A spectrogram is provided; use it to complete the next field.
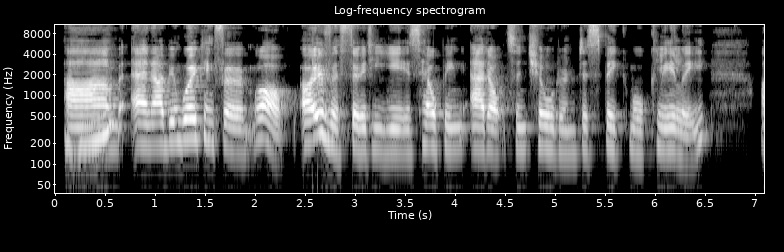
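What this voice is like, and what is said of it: Australian accent. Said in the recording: “as you can hear from my accent, I'm from Sydney, Australia”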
